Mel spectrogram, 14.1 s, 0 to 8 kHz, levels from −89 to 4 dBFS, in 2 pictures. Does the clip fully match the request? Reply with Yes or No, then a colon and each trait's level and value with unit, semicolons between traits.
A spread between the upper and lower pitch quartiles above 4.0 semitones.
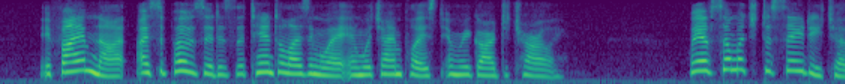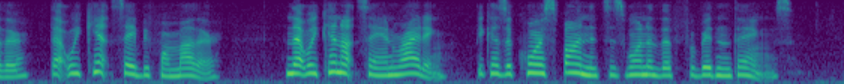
Yes: average, 4.5 semitones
